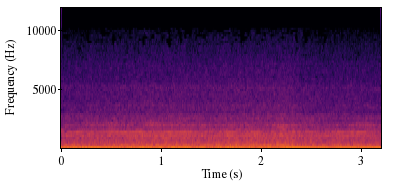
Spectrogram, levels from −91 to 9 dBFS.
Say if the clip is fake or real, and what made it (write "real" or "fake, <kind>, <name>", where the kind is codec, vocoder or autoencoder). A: real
